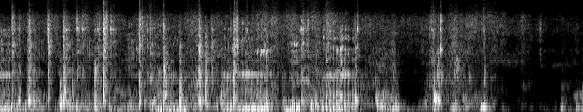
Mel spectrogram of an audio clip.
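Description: Farm pigs grunt and snort up close in quick, overlapping bursts, a busy run of rough oinks with short pauses between them and no talking.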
